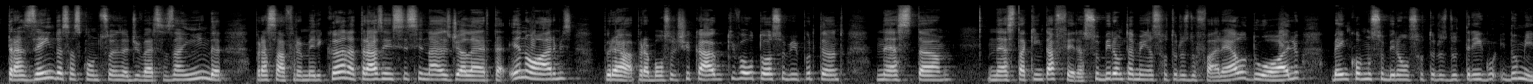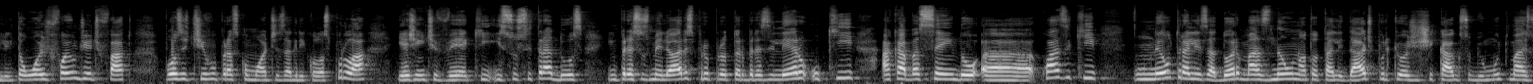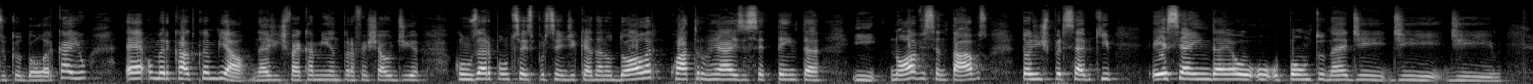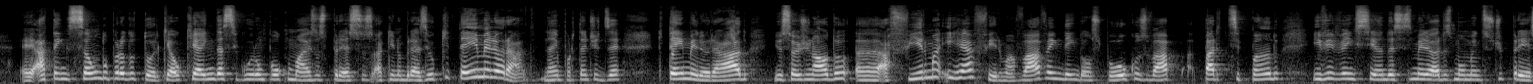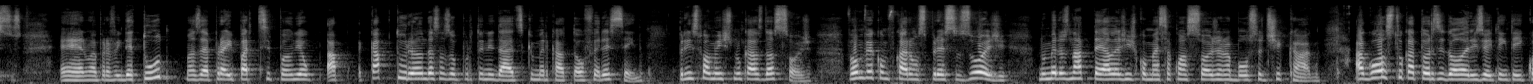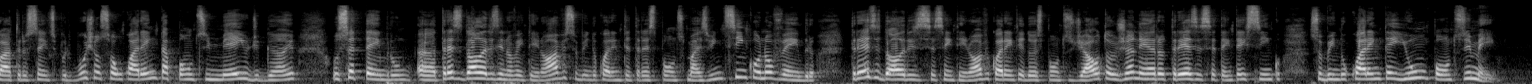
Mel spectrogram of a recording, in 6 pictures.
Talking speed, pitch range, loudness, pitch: 175 wpm, 210-255 Hz, -18 LUFS, 235 Hz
